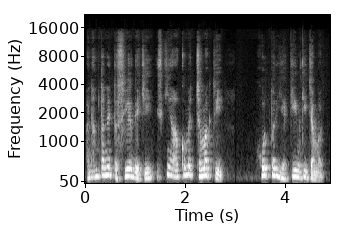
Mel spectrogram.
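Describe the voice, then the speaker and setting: A man narrating a scripted children's bedtime story with an expressive storytelling delivery. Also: a little high, measured pace, husky.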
